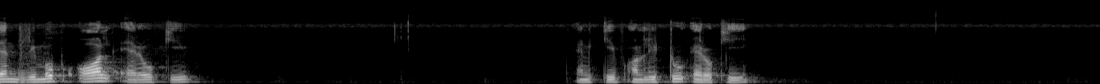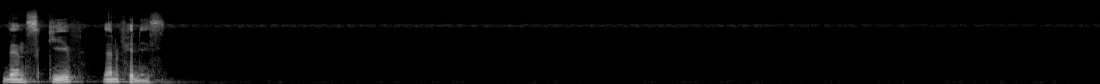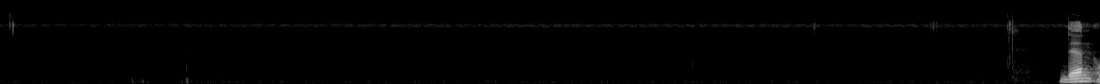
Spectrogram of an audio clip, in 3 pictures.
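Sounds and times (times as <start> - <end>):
faint clicks: 3.9 - 5.5, 9.3 - 9.5, 21.8 - 22.6, 28.8 - 32.4.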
